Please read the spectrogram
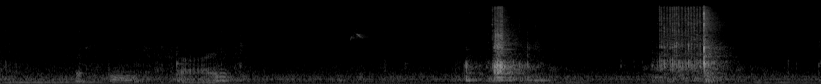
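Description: Setting levers on a 1920s Rapid pinwheel calculator being moved by finger through their notches: a few light clicks, a sharper click about five seconds in, and a short scraping rattle of the mechanism near the end.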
